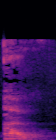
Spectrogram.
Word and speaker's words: hour: These are both consonants, but you don't say a air or a hour, because first of all, the H in air is silent.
